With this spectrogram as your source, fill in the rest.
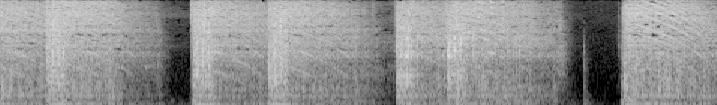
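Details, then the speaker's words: Corded PROTON screwdriver with case open, motor run in short bursts: harsh uneven buzzing rattle over the whine; rotor bearing is loose in its seat and the shaft turns with the outer race. "вот первых вот этот подшипник не крутится да он тут свободно телепается смотрите вот так и поэтому вал вал крутится вместе с внешней обоймы подшипника"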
